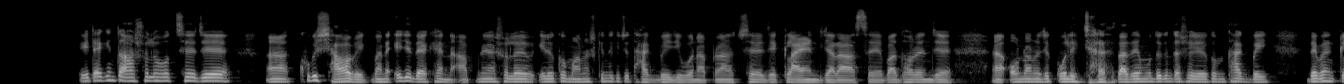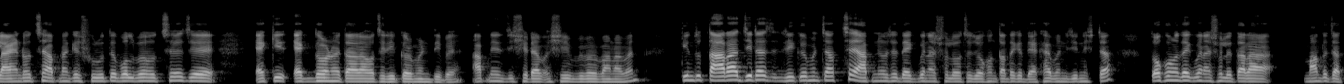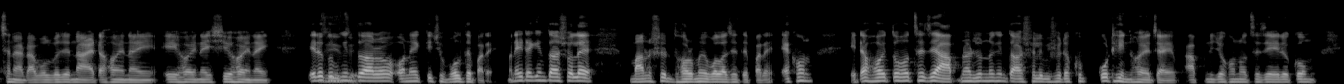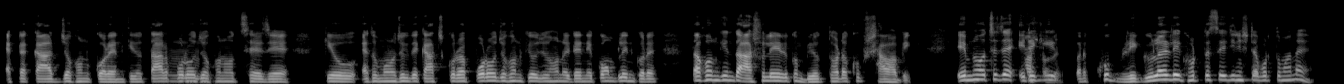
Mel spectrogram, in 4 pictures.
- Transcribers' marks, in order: laughing while speaking: "যারা আছে"; in English: "requirement"; in English: "re requirement"
- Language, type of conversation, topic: Bengali, advice, হঠাৎ জরুরি কাজ এসে আপনার ব্যবস্থাপনা ও পরিকল্পনা কীভাবে বিঘ্নিত হয়?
